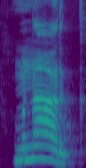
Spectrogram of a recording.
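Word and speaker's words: monarch: क्यों, क्योंकि इसका जो उच्चारण है, जो प्रोनाउंसिएशन है उसका क्या होगा, वो क आ रहा है, जैसे कि स्टमक। ठीक है, मनार्क, मनार्क का मतलब क्या होता है, राजा वजा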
